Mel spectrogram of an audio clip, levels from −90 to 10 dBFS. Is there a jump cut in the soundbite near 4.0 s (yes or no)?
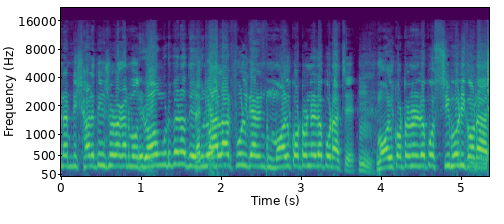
yes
